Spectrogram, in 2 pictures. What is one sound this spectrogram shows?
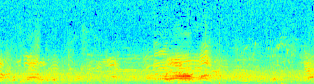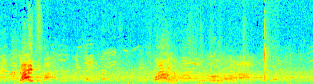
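Men shout loudly to each other outdoors across an open field.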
